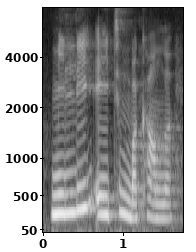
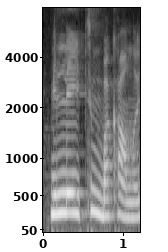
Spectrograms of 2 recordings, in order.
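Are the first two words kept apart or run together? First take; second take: apart; together. First: The first two words are kept apart. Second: The first two words are run together. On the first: The speaker calls it right. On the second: The speaker calls it wrong.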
